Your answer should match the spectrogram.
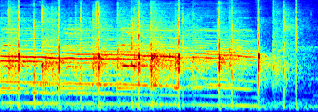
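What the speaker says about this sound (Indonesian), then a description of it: "tepuk tangan dong" A small group claps at a cooking class event, a brief scatter of uneven hand claps over a sustained background tone, fairly close and moderate in volume.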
